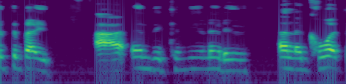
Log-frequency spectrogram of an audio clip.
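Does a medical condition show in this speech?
Yes: cerebral palsy; speech therapy in childhood.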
